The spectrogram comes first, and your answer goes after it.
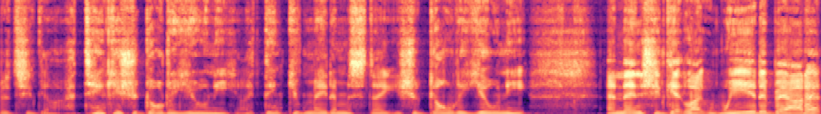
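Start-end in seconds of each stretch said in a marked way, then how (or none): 0.4-4.0 nagging tone in a put-on Irish accent. Retelling what a woman kept saying when she rang up, imitating her Irish accent. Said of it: "I hate doing her accent".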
